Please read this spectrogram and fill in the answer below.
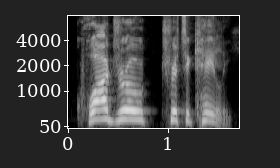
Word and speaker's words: quadrotriticale: Quadrotriticale. What? Quadrotriticale. Yeah, that's how it's pronounced.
